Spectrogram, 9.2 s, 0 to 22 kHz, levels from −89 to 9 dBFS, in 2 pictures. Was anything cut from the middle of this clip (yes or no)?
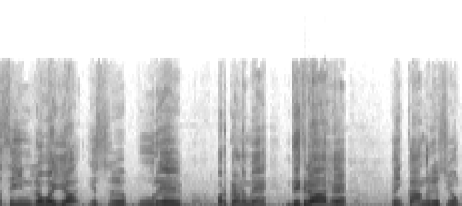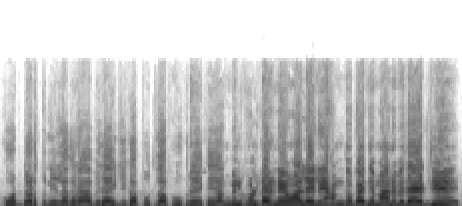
yes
